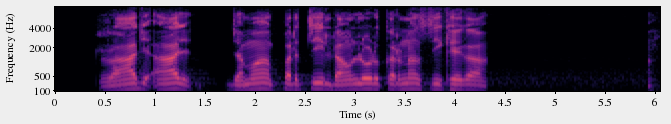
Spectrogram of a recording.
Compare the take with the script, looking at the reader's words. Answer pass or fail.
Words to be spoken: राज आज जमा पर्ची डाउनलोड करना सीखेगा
pass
